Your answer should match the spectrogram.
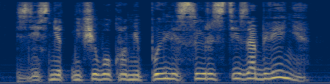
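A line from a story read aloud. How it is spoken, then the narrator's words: Indistinct creature mumble. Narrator (Russian): невнятно пробормотало существо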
